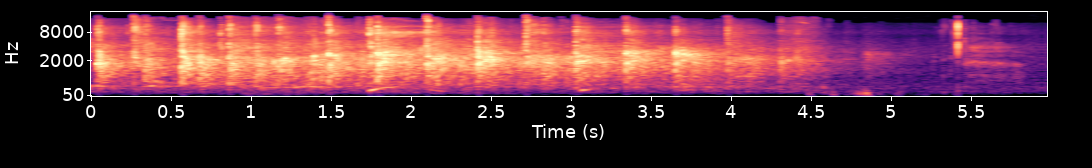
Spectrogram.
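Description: An audience applauds with dense, steady clapping that holds for several seconds, then gradually thins and fades, with a few scattered claps near the end.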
